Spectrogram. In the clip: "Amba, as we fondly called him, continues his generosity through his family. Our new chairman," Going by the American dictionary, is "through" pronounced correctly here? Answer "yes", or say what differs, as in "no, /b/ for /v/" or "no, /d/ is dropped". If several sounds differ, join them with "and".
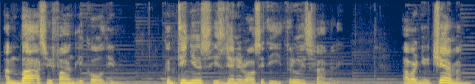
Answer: yes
